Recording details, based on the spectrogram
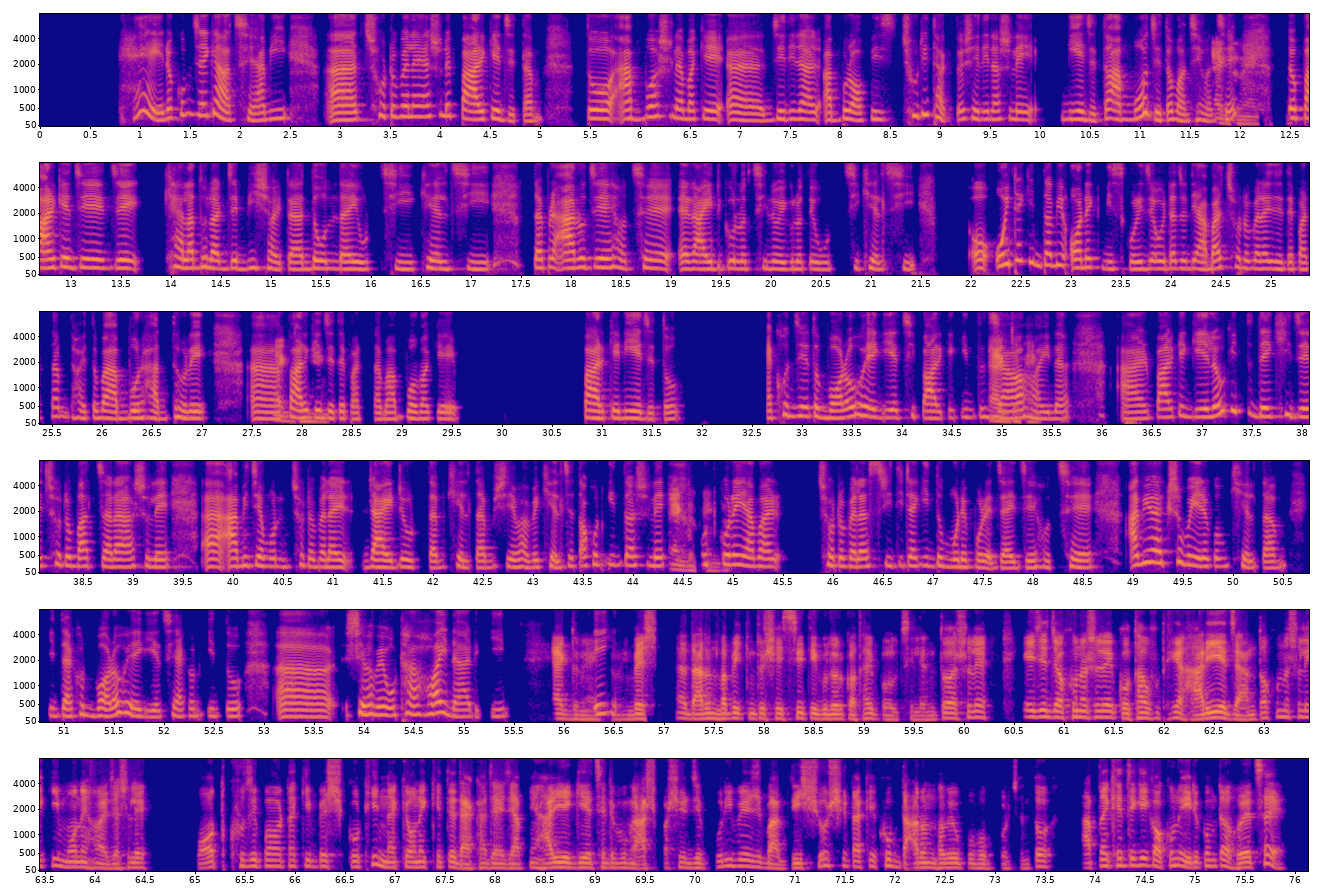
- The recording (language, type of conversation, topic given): Bengali, podcast, কোথাও হারিয়ে যাওয়ার পর আপনি কীভাবে আবার পথ খুঁজে বের হয়েছিলেন?
- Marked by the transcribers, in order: tapping; other background noise; other noise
